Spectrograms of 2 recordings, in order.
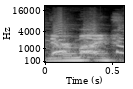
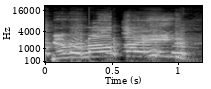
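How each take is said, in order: First: Said in the usual way. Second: High, slow, laughing never mind; laughing shout. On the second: Real, not acted. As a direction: burst out laughing as you say it. Repeats never mind, then laughs.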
